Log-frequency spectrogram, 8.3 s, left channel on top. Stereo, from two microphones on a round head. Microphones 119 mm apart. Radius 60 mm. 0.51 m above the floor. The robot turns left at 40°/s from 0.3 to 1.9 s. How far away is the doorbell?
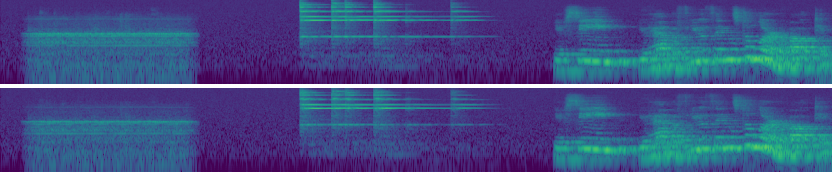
About 1.7 m.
